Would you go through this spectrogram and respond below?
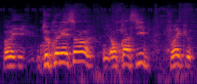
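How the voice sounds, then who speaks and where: A man's voice: high-pitched, normal speed, warm tone, low-quality recording. A man chatting casually about a video game as co-commentator, blunt and teasing with his friend. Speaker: co-commentator watching a friend play. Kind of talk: casual gaming chat.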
